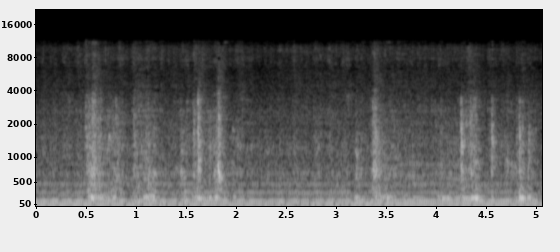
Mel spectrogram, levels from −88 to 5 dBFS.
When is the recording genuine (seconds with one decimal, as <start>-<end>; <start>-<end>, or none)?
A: 0.0-0.9; 1.5-2.3; 3.7-5.1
